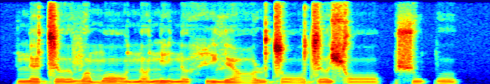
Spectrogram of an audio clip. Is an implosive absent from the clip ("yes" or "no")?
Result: yes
